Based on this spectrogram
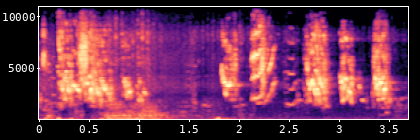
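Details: Colourful budgerigars of a breeding pair warble loudly at first, then give a series of six separate short high chirps about every half second.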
